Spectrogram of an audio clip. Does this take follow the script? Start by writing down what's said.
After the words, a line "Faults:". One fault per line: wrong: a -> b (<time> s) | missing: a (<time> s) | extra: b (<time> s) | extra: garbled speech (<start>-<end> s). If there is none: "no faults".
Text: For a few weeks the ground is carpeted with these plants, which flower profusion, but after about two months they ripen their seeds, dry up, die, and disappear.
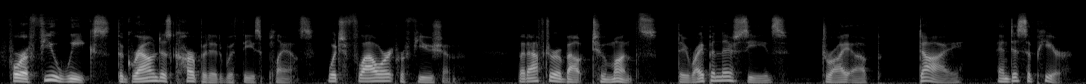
For a few weeks the ground is carpeted with these plants, which flower profusion, but after about two months they ripen their seeds, dry up, die, and disappear.
Faults:
no faults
